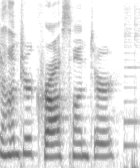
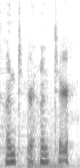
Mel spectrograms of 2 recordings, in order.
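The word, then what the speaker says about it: Hunter × Hunter: boys in the basement hunter hunter you don't pronounce it okay it's just hunter hunter well now i know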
